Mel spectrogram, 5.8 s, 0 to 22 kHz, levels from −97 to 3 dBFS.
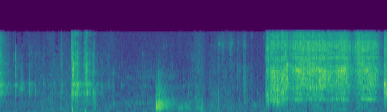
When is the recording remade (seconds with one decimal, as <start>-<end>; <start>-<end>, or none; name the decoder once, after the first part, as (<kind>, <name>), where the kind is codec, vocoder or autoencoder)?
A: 0.4-1.3 (vocoder, Vocos)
